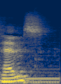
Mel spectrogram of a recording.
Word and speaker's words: Thames: Attention aux exceptions, par exemple, le A se prononcera A dans yacht, ou encore O dans wrath, et A se prononcera E dans Thames, any, ou encore many.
